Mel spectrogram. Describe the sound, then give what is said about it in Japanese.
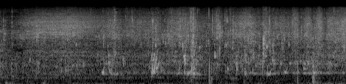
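Water runs steadily from a tap with a broad hiss, broken by irregular splashes and clinks as a pot is rinsed and scrubbed under the stream. “ちょっとね、ちょっと鍋を洗いまして。”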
